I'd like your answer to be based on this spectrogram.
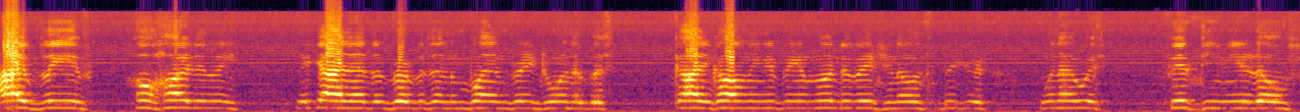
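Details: Adult man born prematurely with cerebral palsy, uses a wheelchair, also reports dyslexia and dyscalculia; no speech disorder named; speech in cerebral palsy (possible dysarthria).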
